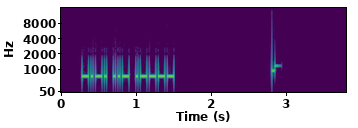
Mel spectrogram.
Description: Morse code, heard as a keyed tone, about 38 wpm, 700 Hz. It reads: CU1
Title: Callsign Prefixes for Top 100 DXCC - 40wpm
